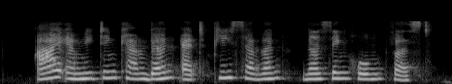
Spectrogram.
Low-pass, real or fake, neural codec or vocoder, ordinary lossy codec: none; fake; codec, 16 kHz, 2 kbps, FreqCodec, smaller model; none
